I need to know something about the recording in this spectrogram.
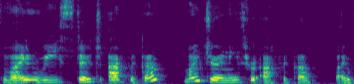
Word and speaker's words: Meine Reise Durch Afrika: I know no German, but I think it's Meine, Reise, Durch, Afrika.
